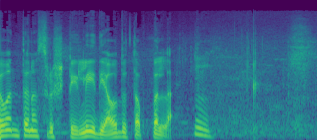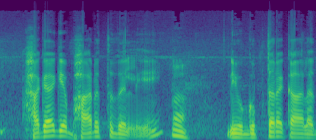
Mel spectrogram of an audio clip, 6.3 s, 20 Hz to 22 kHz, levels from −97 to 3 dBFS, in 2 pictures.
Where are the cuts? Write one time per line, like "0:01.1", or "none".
none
